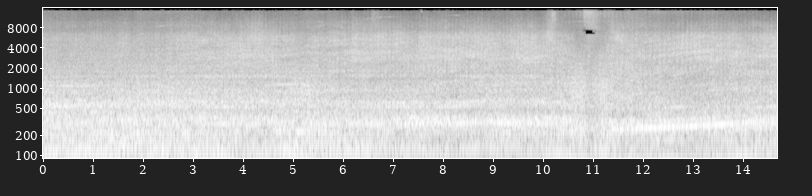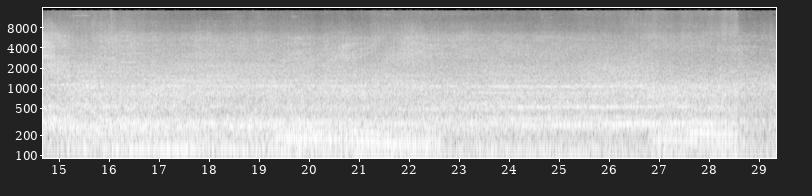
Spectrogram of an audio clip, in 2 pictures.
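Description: Diesel locomotives of the Northwestern Pacific moving a long train of welded-rail cars, engines working with a steady drone and a note that shifts in pitch. The sound drops in level near the end.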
